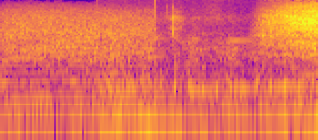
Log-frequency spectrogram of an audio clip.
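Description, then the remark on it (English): A special racing car rolled in by Jenson Button idles and revs in the assembly area with a steady low rumble, the pitch climbing slightly toward the end, fairly loud against a busy outdoor background. “Jenson Button's rolled in a rather special racing car, and Andy Jay has appeared beside him.”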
